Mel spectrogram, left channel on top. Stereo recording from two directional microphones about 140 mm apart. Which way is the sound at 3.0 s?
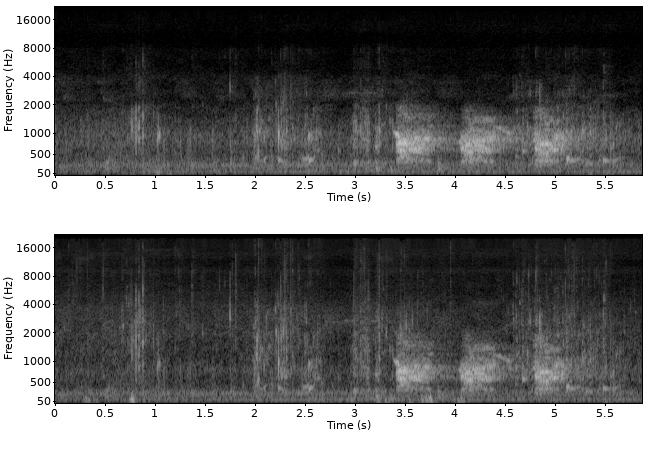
15° right (ahead or behind).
